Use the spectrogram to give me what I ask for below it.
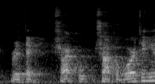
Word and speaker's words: Ritwick Chakraborty: Ritwick Chakraborty. That's how you pronounce that, right?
